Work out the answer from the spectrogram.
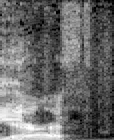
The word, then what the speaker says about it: Gareth: Is it Garrett or Gareth? Gareth. I don't know if the H is silent, if it's Garrett or if it's Gareth. It's always tricky. No, I think that's Gareth.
